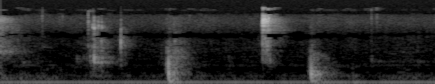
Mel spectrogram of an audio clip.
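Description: A few faint clicks and small mouth noises as a clarinet is raised to the lips and fingered, the player settling onto the mouthpiece before playing.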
